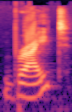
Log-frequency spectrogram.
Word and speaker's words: bright: El primero es bright. Bright significa brillante. La pronunciación fonética es B-R-A-I-T. Bright.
